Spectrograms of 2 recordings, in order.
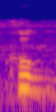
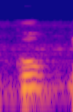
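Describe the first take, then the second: First: "কুক" with a puff on the first k; airy burst opening "কুক"; aspirated K. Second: "কুক" with a plain k, no puff; dry k opening "কুক"; unaspirated K. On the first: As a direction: say "কুক" as khuk. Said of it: "এটাকে কুক বলে ফেলবে". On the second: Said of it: "কুক না বলে". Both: Shown as a demonstration.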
